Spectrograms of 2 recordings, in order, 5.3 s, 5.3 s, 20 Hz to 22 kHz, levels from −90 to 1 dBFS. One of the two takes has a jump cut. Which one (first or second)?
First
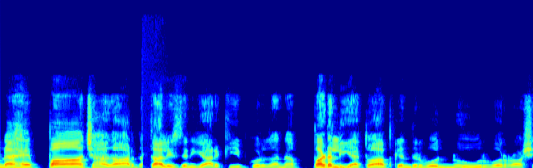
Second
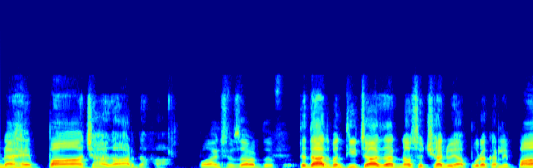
first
